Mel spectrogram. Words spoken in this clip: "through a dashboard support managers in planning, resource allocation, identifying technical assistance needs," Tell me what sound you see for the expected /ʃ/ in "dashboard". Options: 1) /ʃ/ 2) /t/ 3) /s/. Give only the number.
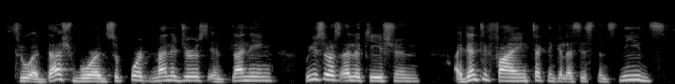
1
